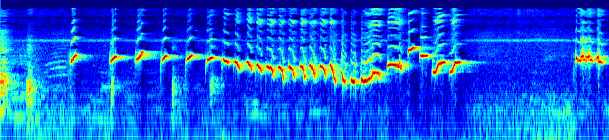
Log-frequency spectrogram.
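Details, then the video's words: White-rumped shama song played to provoke another shama into singing: clear whistled notes near two kilohertz, then a fast run of about fifteen slurred notes dropping in pitch, ending in higher whistled phrases. "Pancingan Murai Batu Agar Bunyi Langsung Emosi Bongkar Isian"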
